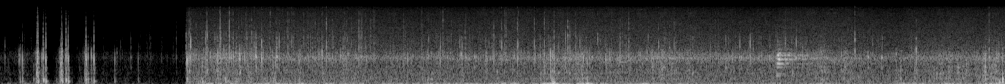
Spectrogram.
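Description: Rain and wet-road noise muffled by a waterproof camera case on a moving bicycle. A few sharp knocks come first. About two seconds in, a steady hiss starts suddenly and runs on, full of small ticks from drops striking the case.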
